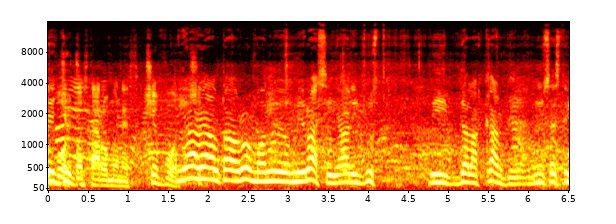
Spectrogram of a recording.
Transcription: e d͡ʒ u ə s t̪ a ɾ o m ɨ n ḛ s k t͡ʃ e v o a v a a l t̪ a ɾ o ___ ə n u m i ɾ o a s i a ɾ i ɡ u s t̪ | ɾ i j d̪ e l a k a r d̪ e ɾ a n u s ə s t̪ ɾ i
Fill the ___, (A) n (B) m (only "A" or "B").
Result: B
